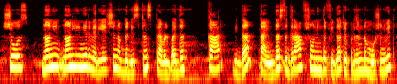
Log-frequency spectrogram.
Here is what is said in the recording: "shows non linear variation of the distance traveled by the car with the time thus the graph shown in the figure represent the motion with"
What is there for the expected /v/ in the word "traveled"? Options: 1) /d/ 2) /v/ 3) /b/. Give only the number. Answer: 2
